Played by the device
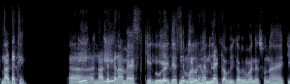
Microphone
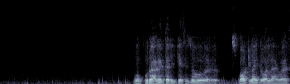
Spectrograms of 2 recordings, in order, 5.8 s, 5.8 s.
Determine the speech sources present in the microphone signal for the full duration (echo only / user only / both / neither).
user only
